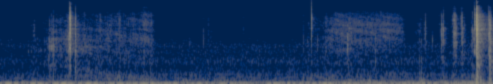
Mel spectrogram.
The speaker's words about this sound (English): Oh, is it a tape measurer? It is a tape measurer.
